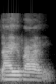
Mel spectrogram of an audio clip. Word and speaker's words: Dayirai: Okay, so the actual pronunciation of my name is Dayirai. So the D sound is a quiet, a soft D. It's a Shona name originating in Zimbabwe.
